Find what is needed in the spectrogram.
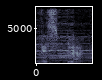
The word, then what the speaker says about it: Desplat: Alexandre Desplat, eh, o Desplat, creo que así se pronuncia, sí, sí, la S intermedia no se pronuncia.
